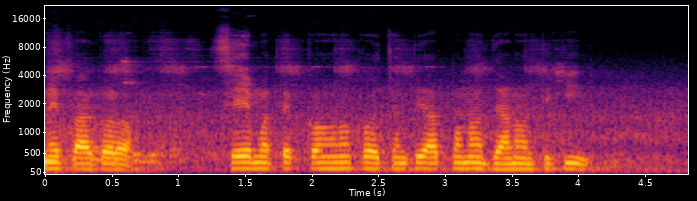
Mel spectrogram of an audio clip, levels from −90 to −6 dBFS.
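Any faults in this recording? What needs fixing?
Nothing in this audio needs to be fixed.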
